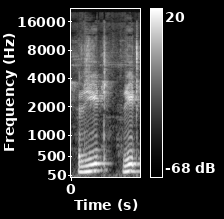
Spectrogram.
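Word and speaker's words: read: ठीक है, हमें कहानी पढ़नी चाहिए थी, तो वी शुड हैव रीड का थर्ड फॉर्म रीड होता है, इसको रेड पढ़ते हैं।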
